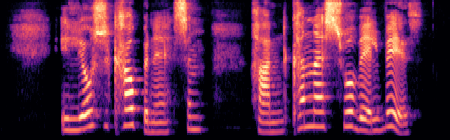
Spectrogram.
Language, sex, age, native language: Icelandic, female, 13, Icelandic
